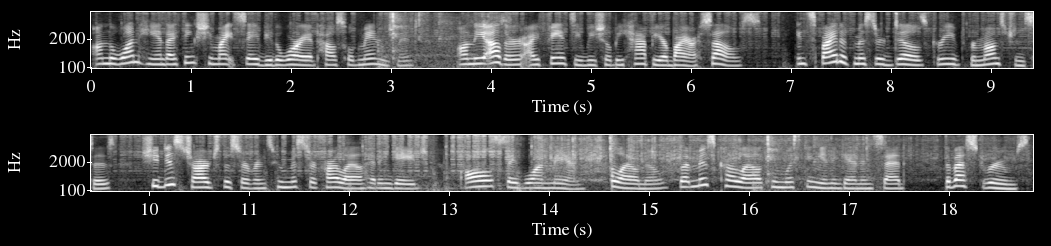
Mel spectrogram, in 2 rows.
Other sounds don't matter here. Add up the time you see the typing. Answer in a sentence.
You can't hear the typing here.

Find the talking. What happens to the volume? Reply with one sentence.
The loudness of the talking stays about the same.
